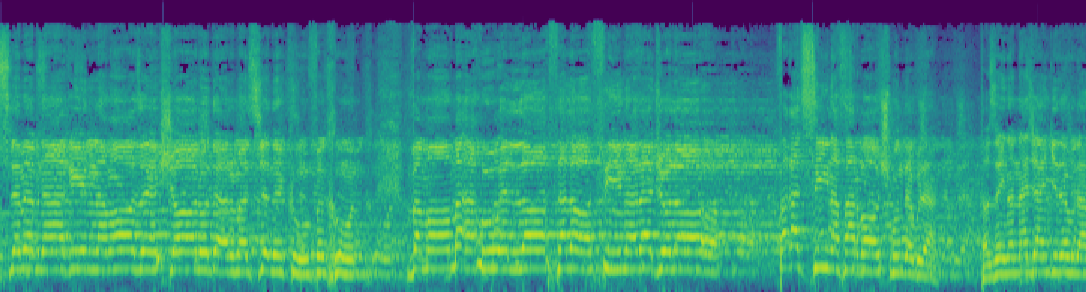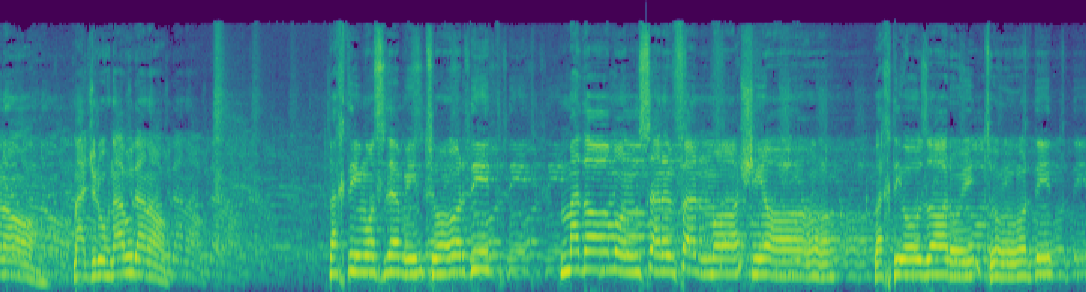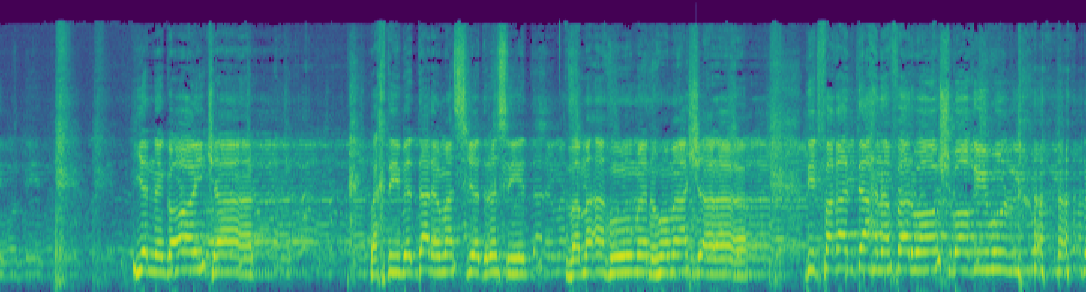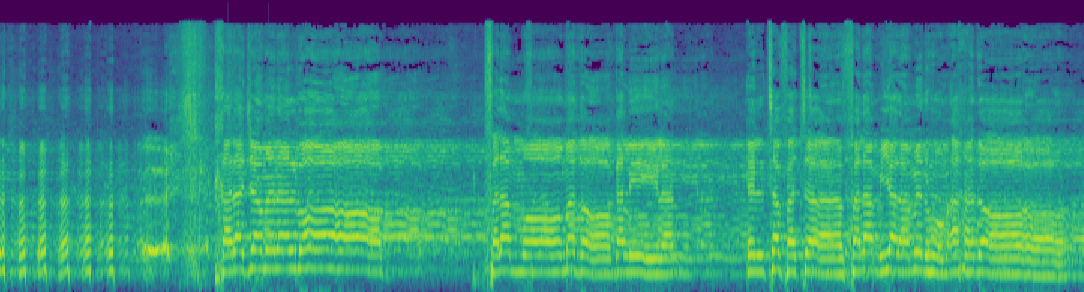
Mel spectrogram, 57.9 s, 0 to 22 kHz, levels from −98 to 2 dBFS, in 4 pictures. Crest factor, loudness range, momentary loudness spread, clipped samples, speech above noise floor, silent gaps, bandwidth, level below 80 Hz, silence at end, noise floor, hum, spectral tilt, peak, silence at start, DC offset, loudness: 12 dB; 5 LU; 11 LU; under 0.1%; 21 dB; none; 17 kHz; -50 dBFS; 0 s; -32 dBFS; none; -3.5 dB/octave; 0 dBFS; 0 s; under 0.1%; -11 LUFS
